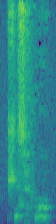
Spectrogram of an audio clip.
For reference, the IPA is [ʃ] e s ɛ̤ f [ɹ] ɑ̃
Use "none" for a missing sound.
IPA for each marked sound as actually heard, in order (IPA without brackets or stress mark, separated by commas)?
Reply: ʃ, ɹ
